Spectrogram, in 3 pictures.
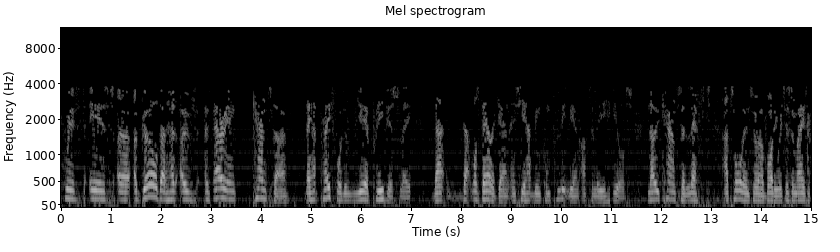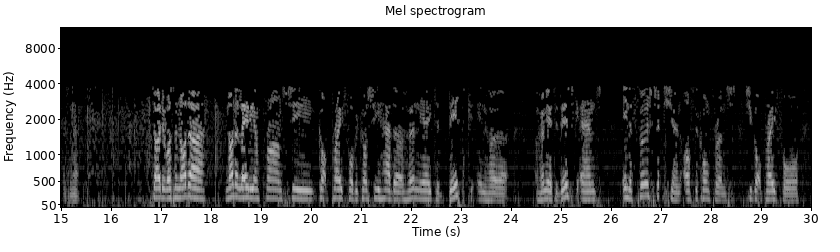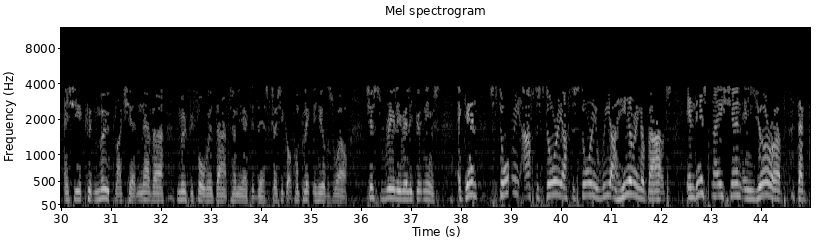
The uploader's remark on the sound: Part of the Rising Tide conference at Emmanuel Church.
